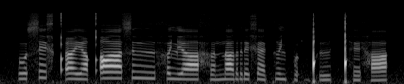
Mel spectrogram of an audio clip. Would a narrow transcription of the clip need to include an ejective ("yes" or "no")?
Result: yes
